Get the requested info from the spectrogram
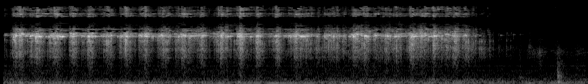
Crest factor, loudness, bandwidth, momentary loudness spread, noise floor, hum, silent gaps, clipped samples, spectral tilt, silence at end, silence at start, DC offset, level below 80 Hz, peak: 20 dB; -16 LUFS; 16.5 kHz; 6 LU; -52 dBFS; none; none; under 0.1%; 3 dB/octave; 1.05 s; 0.05 s; under 0.1%; -52 dBFS; 0 dBFS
